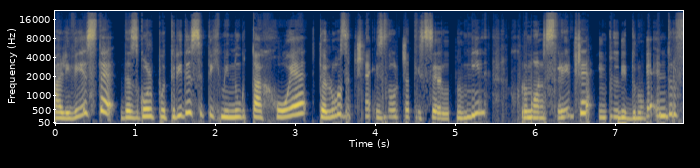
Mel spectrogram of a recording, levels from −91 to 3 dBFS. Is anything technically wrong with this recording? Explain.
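Yes. From 3.47 s to 7.70 s there is repeated packet loss (robotic sound). Dozens of dropouts, the longest 63 ms, are each filled by stretching the previous audio, so about a third of that stretch is patched. The speech sounds choppy, with pieces missing. A spectrogram shows frozen, repeated harmonic blocks with abrupt edges, and the waveform shows recycled cycles with sudden breaks.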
